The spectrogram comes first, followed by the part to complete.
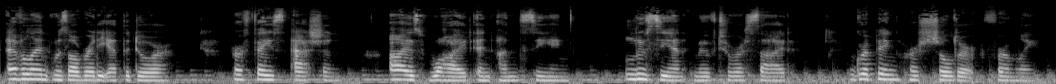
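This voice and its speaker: Slow, hushed woman narrator. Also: mid-range voice, fairly even intonation, music in the background, low-quality recording. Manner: slow, hushed, dramatic storytelling. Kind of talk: scripted gothic drama narration.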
